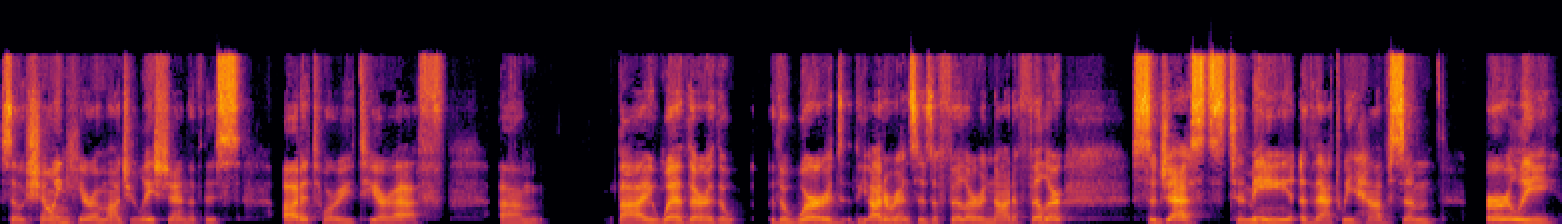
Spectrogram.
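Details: Adult woman lecturing; normal speech.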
